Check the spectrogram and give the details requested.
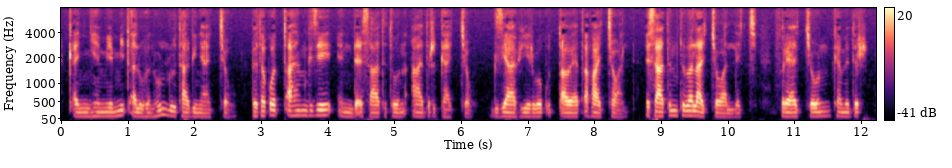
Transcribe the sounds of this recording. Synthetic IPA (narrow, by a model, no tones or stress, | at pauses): kʼəɲːhɨmjɛmːit̪ʼəluhɨnhulːut̪ʰaɡɲat͡ʃːɛw | b̥ət̪ʰəkʷʼɔt̪ʼːahɨmɡize̞ʔɨnd̪əʔɨsat̪t̪ʰo̞nad̪ɨɾɡat͡ʃːɛw | ɡzijaβhe̞ɾbəkʼut̪ʼːawjat̪ʼəfat͡ʃːɛwal | ʔɨsat̪ʰɨmt̪ʰɨβəlat͡ʃːɛwalːət͡ʃː | fɨɾjat͡ʃːɛwnkʰəmɨd̪ɨɾ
